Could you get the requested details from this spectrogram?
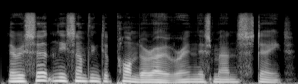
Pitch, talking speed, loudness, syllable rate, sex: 125 Hz, 220 wpm, -15 LUFS, 6.8 syllables/s, male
